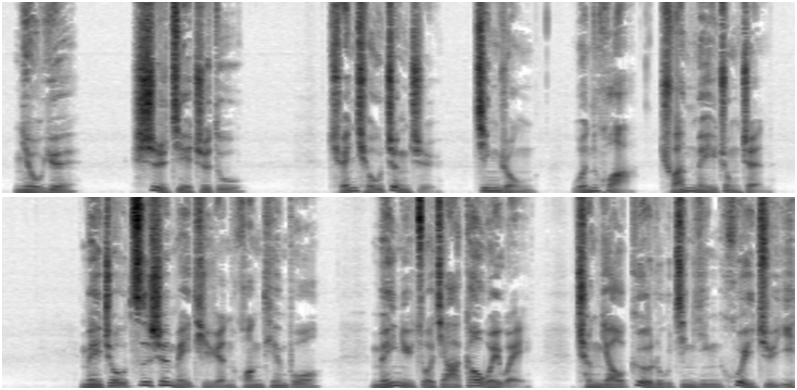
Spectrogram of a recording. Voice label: Clear Vocal Sample

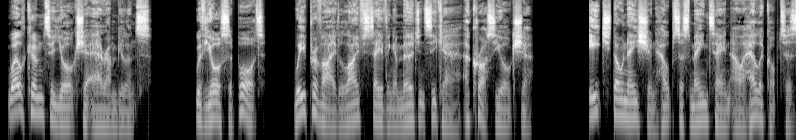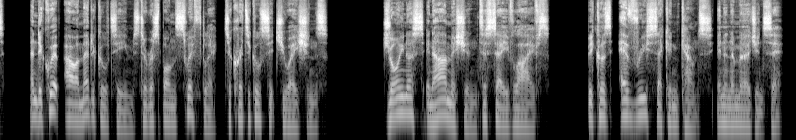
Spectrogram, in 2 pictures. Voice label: Northern British; Yorkshire Air Ambulance

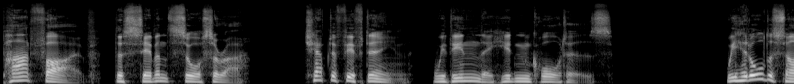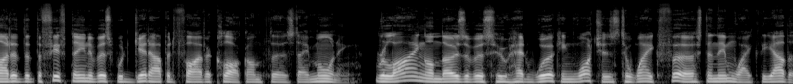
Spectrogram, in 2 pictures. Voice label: Audiobook sample; English (Australian)

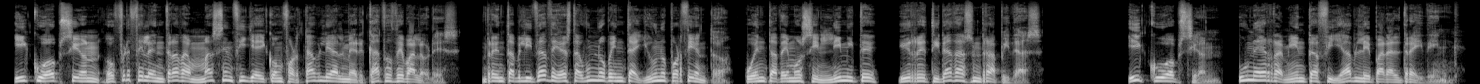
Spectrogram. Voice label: Explainer Video; IQ

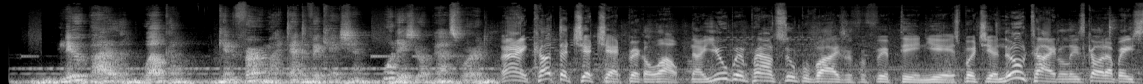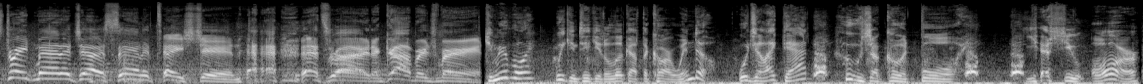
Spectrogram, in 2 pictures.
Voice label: ANIMATION

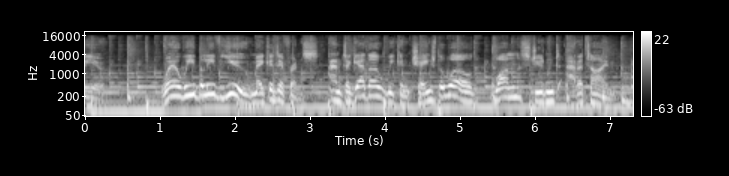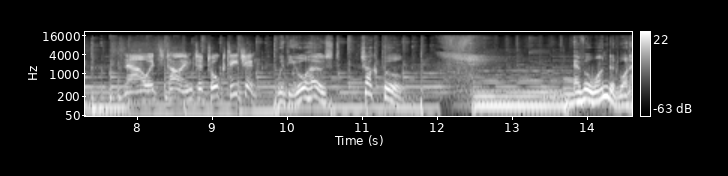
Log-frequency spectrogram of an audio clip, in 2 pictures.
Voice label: Podcast

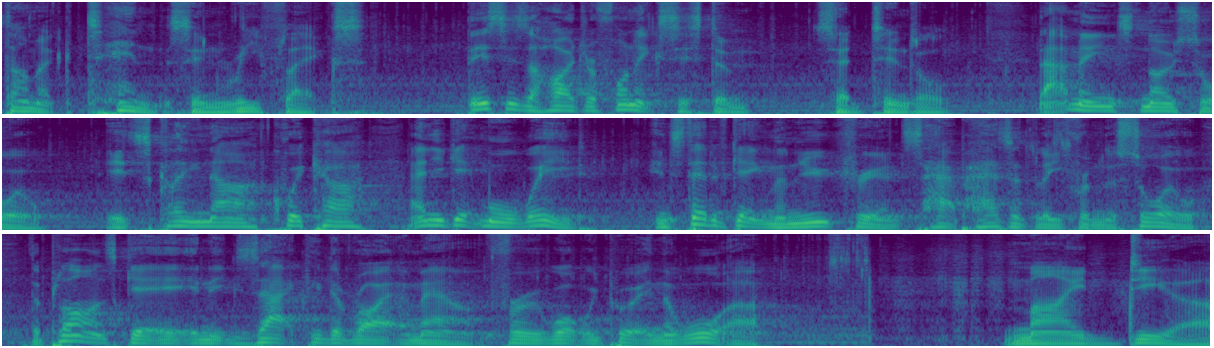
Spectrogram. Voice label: Audiobooks no intro

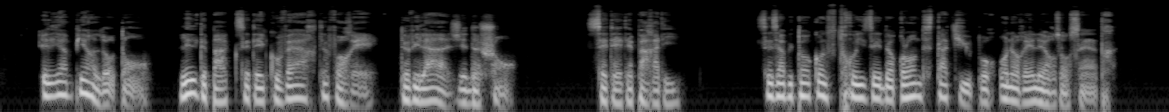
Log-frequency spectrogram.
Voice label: French Documentary

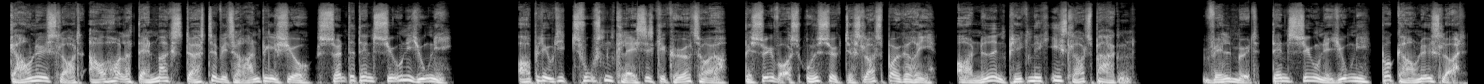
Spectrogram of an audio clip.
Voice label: COMMERCIAL SOFTSELL

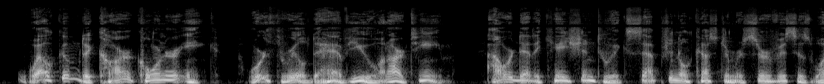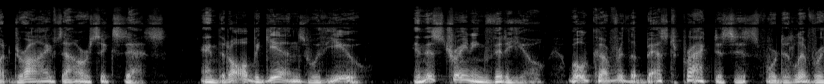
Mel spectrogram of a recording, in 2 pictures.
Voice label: customer training

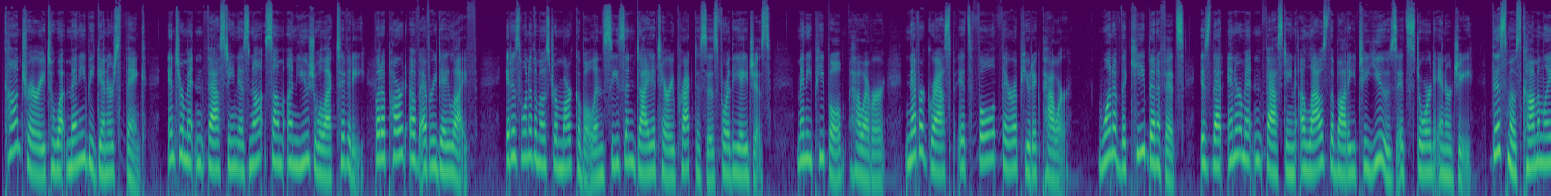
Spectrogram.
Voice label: Audio Book; Intermittent Fasting

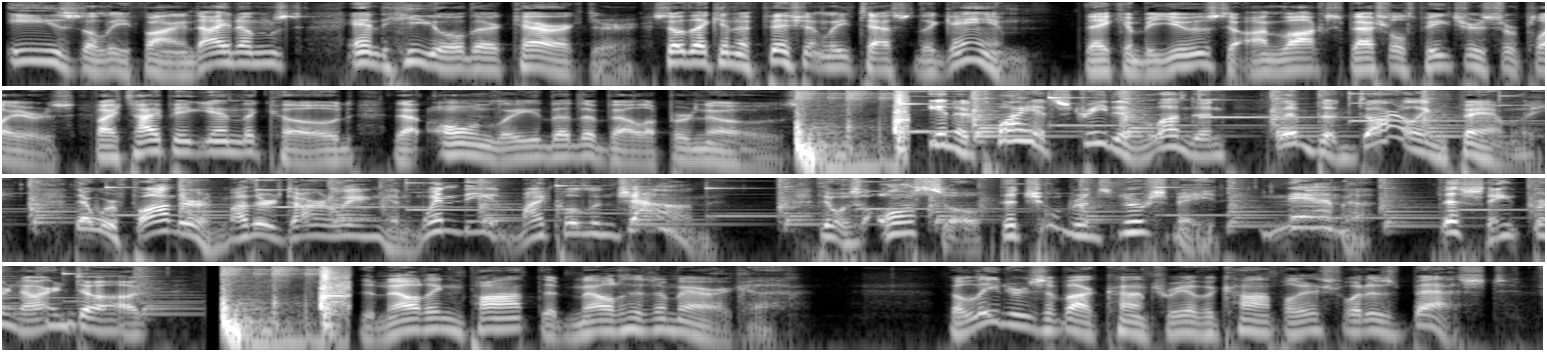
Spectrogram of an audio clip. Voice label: Book Reads

